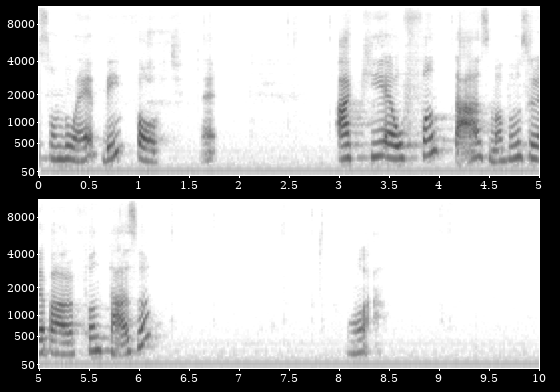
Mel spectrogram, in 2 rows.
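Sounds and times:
low steady hum: 0:00.0 - 0:10.0
computer mouse clicks: 0:02.4 - 0:03.0, 0:06.2 - 0:08.0, 0:09.0 - 0:09.2.

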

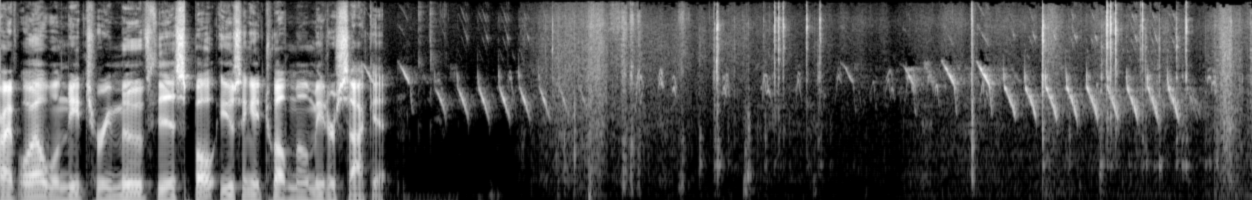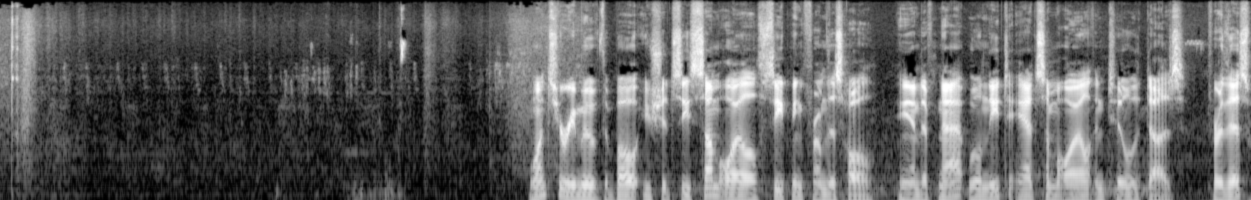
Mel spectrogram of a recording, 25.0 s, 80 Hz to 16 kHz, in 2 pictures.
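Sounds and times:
bird chirping: 0:01.8 - 0:25.0
ratchet wrench clicking: 0:10.4 - 0:12.0.

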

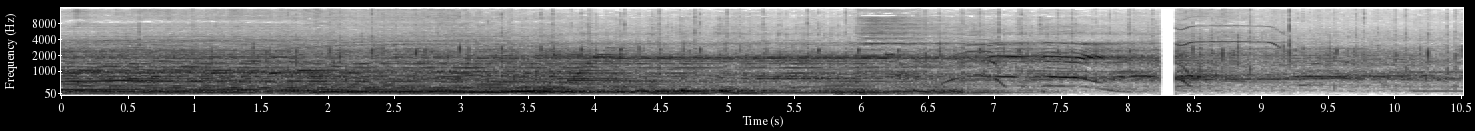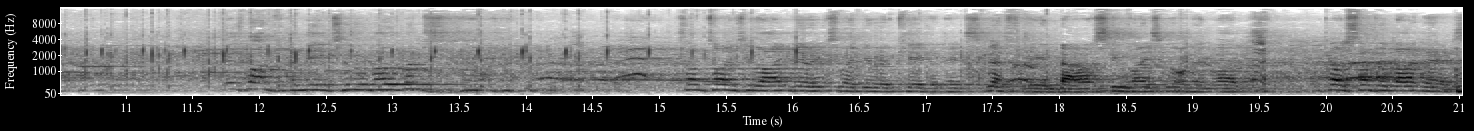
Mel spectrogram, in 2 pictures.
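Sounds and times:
live rock band playing: 0:00.0 - 0:07.0
crowd cheering: 0:00.0 - 0:21.0
loud whistle: 0:08.4 - 0:09.4.

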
